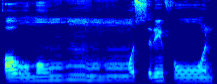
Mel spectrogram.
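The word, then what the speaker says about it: قَوْمٌ مُسْرِفُونَ: ഖൗമും മുസ്രിഫൂൻ, ഖൗമുൻ, തൻവീനു ശേഷം മീമു വന്നു, ഇദ്ഗാമും ബിഗുന്നയാണ്. തൻവീനിന് ശേഷമുള്ള മീമിലേക്ക് ചേർത്ത് മണിച്ചുകൊണ്ട് ഉച്ചരിക്കും. ഖൗമും മുസ്രിഫൂൻ.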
